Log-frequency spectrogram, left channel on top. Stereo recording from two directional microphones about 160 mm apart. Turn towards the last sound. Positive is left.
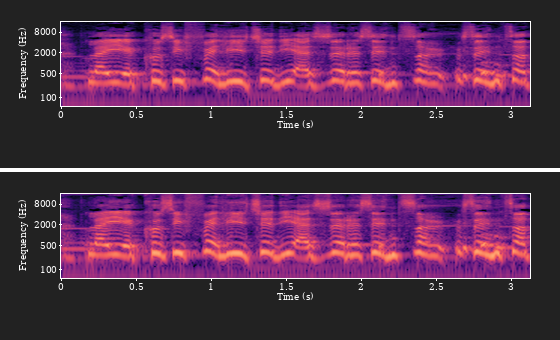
turn(degrees=0)  # may be behind; listen again after turning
